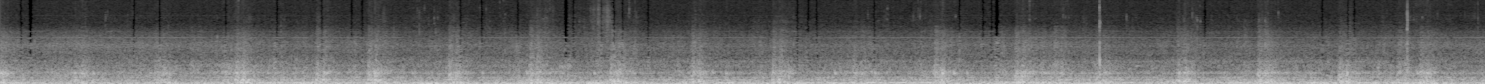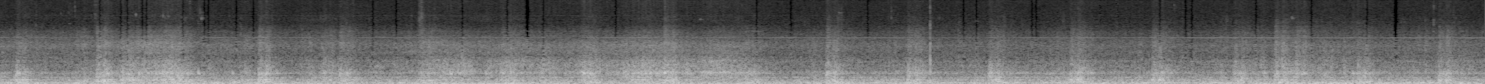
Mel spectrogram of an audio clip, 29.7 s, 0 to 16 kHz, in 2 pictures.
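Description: Running noise of a JR 681/683-series limited express electric train heard from inside a passenger car: a steady rumble with frequent clicks of the wheels over the rail, and a faint steady high tone.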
